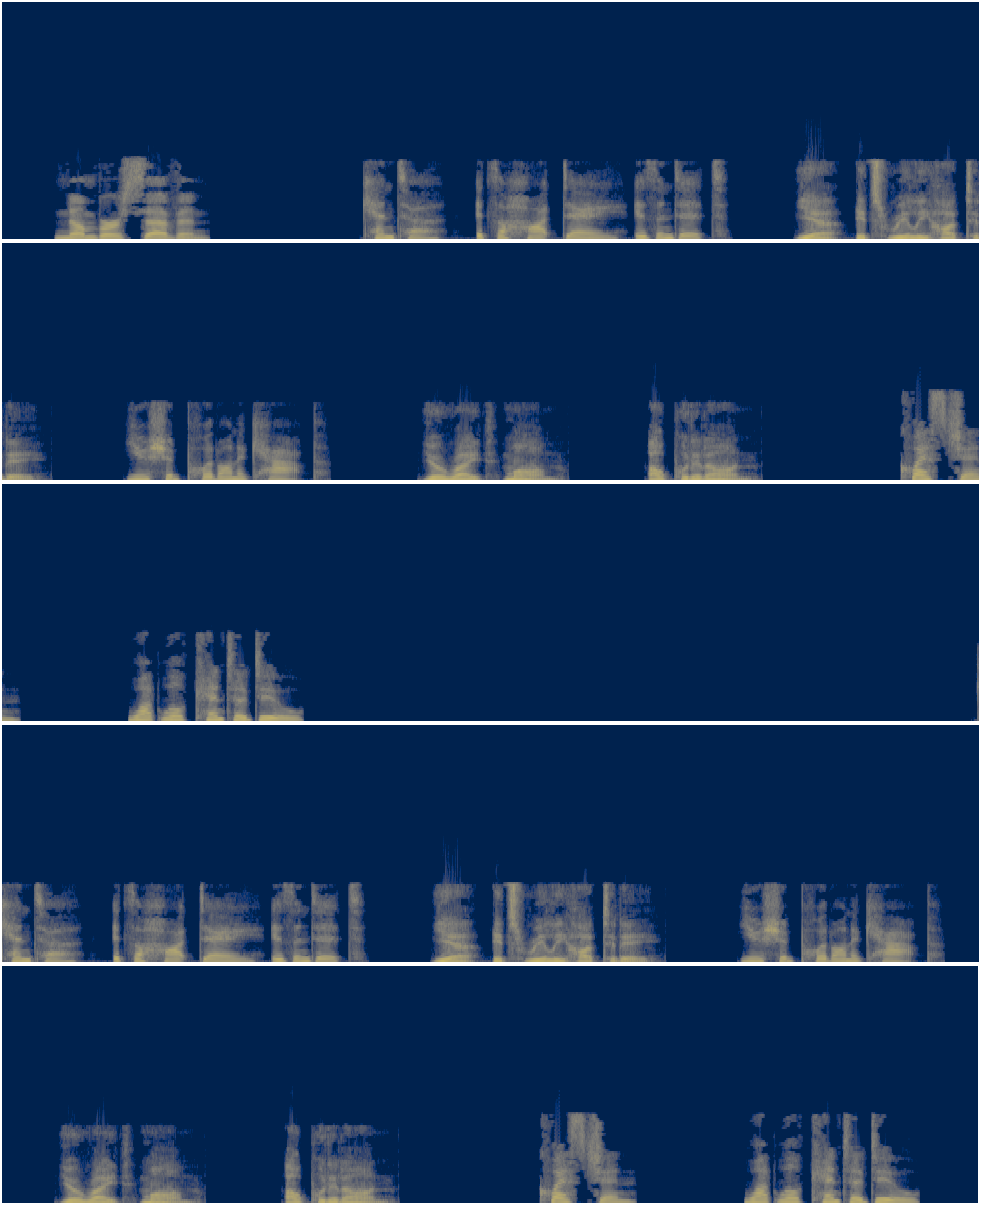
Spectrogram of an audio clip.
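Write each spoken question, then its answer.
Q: What will Kenta do?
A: He will put on a cap.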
